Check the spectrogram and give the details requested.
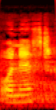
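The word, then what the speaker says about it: honest: read करते हैं तो ऑनेस्ट का हा जो है जब हम रीड करते हैं तो साइलेंट हो जाता है तो वो हमारे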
